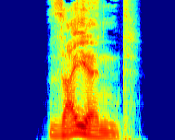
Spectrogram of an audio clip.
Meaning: present participle of seihen
- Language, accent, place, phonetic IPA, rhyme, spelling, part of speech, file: German, Germany, Berlin, [ˈzaɪ̯ənt], -aɪ̯ənt, seihend, verb, De-seihend.ogg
